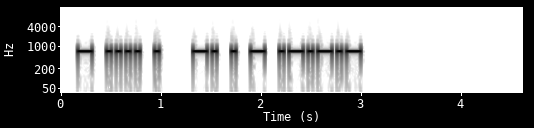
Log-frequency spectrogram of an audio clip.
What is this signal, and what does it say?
Morse code, heard as a keyed tone, about 25 wpm, 700 Hz. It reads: THE NET.
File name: practice / 25wpm / Sentences with 9-Word Phrases - 25wpm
